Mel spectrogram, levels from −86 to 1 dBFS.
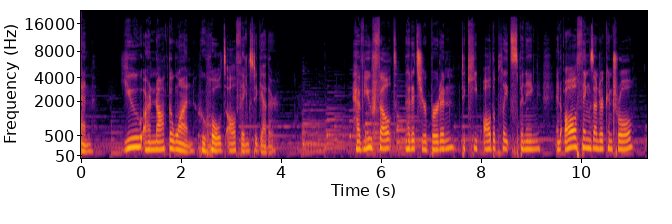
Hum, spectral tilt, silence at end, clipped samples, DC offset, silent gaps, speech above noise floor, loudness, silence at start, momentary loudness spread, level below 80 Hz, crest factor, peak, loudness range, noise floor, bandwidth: none; -5 dB/octave; 0 s; under 0.1%; under 0.1%; none; 21 dB; -22 LUFS; 0 s; 17 LU; -52 dBFS; 16 dB; -6 dBFS; 4 LU; -42 dBFS; 18.5 kHz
